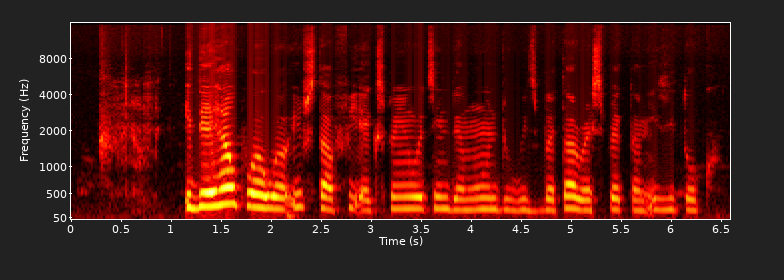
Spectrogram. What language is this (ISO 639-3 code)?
pcm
